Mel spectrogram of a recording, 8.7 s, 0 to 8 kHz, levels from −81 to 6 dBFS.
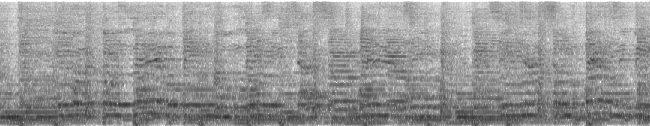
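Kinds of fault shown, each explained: No faults are audible: the signal carries the coding character of a wideband call codec, consistent with G.722, with the spectrum ending at about 8 kHz.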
